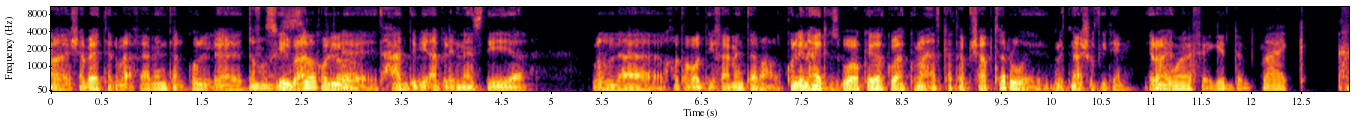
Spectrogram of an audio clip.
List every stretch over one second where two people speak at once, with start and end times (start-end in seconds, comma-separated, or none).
2.0-3.2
